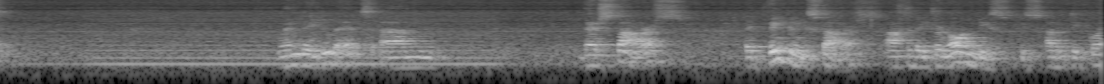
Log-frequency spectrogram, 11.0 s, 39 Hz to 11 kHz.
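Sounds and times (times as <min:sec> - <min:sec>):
faint hiss: 0:00.0 - 0:11.0
low hum: 0:00.7 - 0:05.1.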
